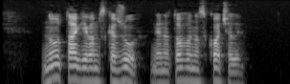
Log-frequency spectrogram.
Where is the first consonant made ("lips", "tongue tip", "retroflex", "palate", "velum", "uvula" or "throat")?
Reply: tongue tip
